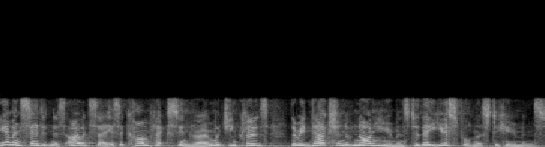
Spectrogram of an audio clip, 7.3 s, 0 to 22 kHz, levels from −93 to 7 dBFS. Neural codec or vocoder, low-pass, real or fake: none; 7.2 kHz; real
